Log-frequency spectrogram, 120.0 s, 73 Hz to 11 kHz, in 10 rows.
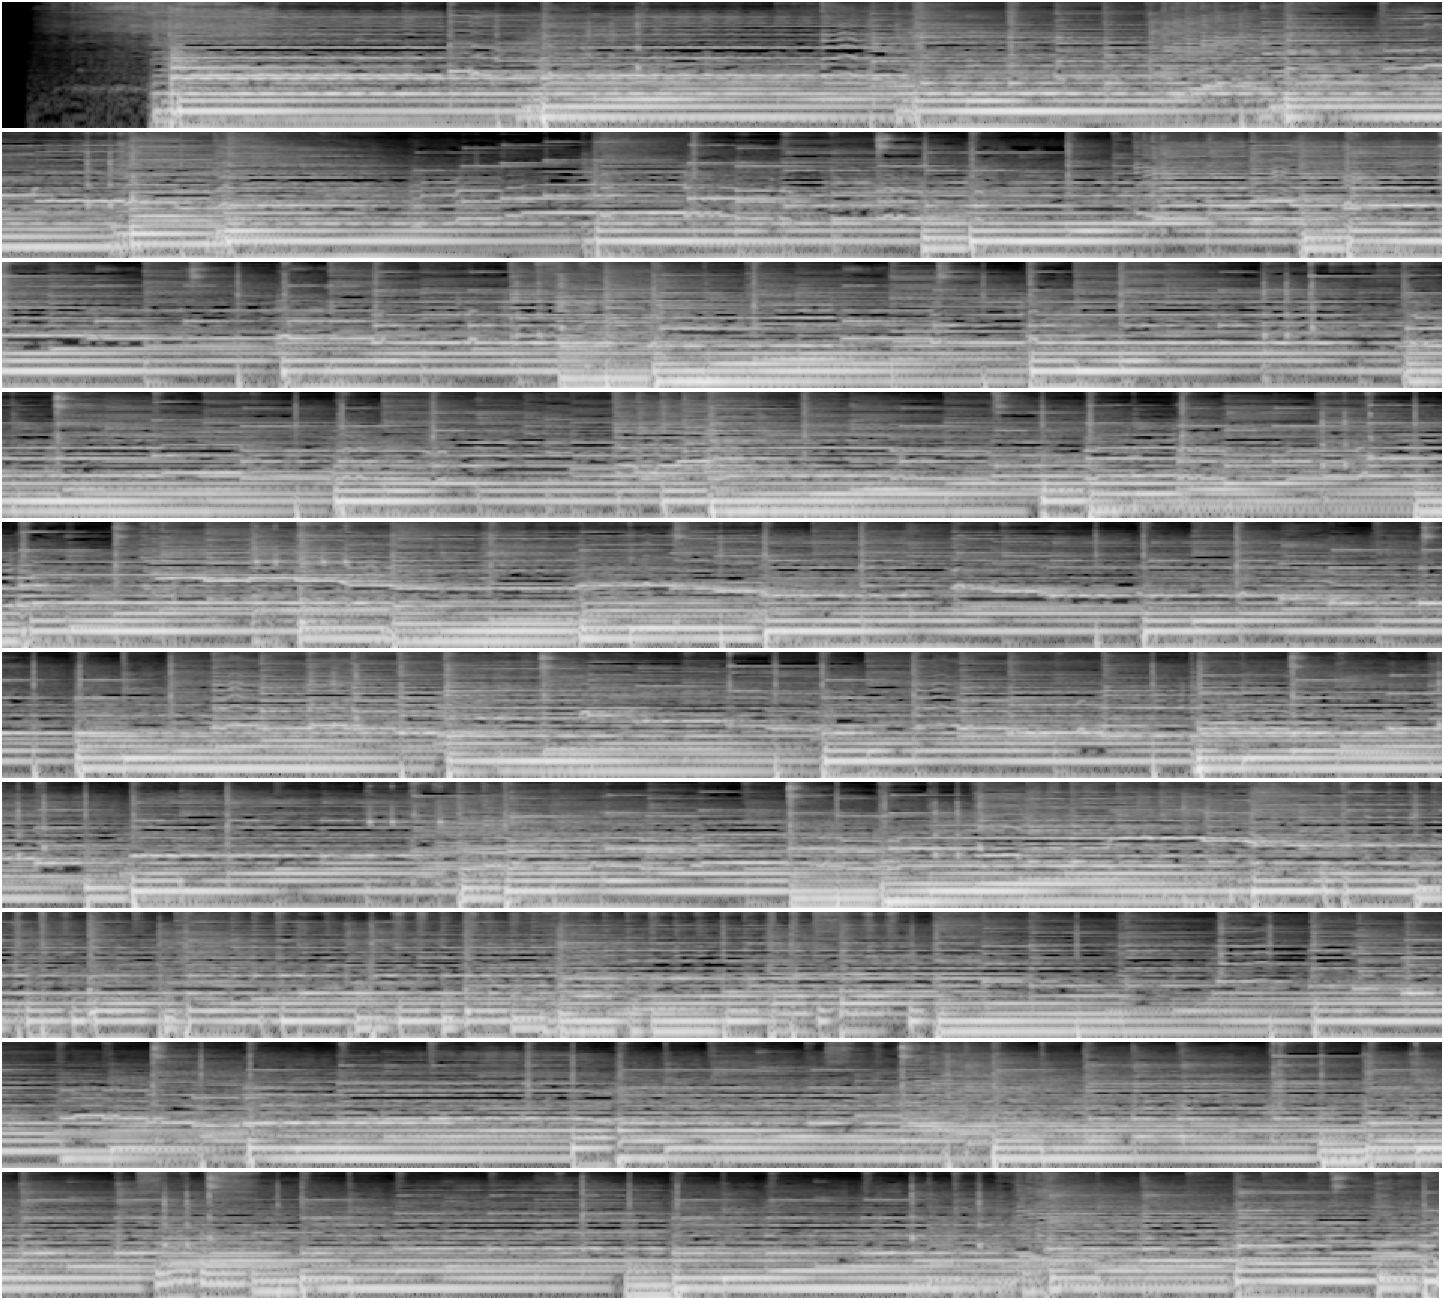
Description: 佛教音乐-心经--佛歌洞萧纯音乐 菩萨 冥想 佛教音乐-心经--佛歌洞萧纯音乐 菩萨 点我： 标签: 佛音 冥想 佛教音乐 返回列表 上一篇： 禅茶人生(纯音乐)--佛教音乐 下一篇： Crystal Fields--水晶原野《唵（圣音）》 相关文章 貧僧有話29說：我对问题的回答--释星云 貧僧有話29說：我对问题的回答--释星云...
